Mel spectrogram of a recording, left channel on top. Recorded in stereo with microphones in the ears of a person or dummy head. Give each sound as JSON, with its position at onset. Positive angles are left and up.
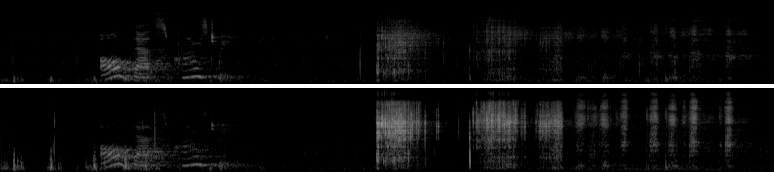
{"t": 1.0, "sound": "a woman speaking", "side_deg": 30, "distance_m": 4.0}
{"t": 3.8, "sound": "crushing", "side_deg": -55, "distance_m": 0.7}
{"t": 5.7, "sound": "writing", "side_deg": -55, "distance_m": 2.5}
